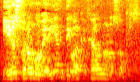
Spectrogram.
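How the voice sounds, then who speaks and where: A man's voice: on the high side, fairly even intonation, rapid-fire, background noise. A man preaching an emphatic sermon in a church hall, now and then raising his voice for quoted cries. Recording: echoey room, mic far off.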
